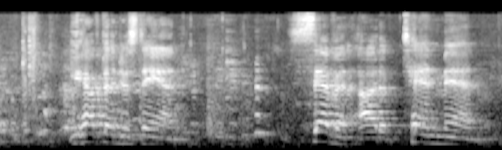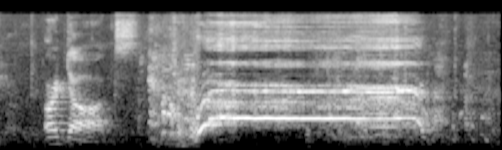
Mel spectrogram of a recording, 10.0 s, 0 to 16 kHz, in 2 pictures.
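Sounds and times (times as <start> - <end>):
man's falsetto woo cry: 7.0 - 9.4.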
